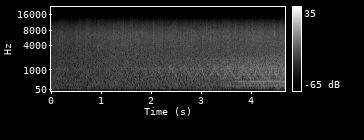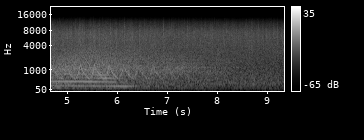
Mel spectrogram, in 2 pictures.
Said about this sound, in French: Détective Creux sort de chez lui démarre sa voiture et s'enfonce dans la pluie noire.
